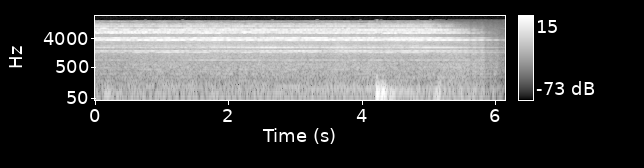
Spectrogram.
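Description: A cluster of altar bells shaken in a continuous, steady jingling ring, the signal of the elevation at the consecration. Two low thumps come about four and five seconds in, and the ringing dies away at the very end.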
